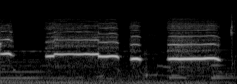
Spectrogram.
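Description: Pennywhistle (tin whistle) playing a short tune of held notes that step down in pitch, with brief breaks between them.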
